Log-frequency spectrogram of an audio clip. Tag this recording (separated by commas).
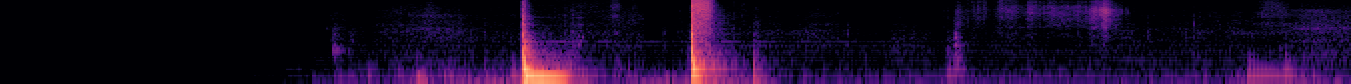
Music, Musical instrument, inside a small room, Silence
